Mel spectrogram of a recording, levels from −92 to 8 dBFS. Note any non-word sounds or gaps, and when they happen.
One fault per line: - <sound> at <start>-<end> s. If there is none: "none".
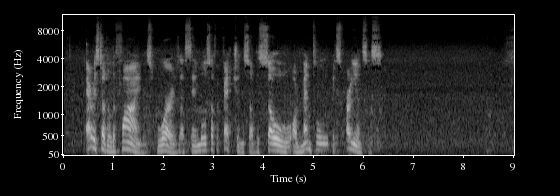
none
